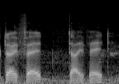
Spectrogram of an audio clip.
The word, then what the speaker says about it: Dyfed: If you read the story of Pwyll, Prince of Dyfed, or Dyfed, you pronounce it properly.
